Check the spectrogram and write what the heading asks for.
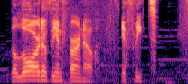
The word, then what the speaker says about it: Ifrit: Ifrit. And yes, it is pronounced Ifrit.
